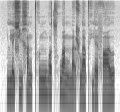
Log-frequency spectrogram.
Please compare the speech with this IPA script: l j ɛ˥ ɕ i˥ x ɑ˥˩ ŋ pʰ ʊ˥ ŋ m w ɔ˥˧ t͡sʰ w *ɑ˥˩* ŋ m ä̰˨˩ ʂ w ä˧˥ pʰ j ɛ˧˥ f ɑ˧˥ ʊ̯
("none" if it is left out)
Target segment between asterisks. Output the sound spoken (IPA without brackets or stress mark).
ɑ˥˩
